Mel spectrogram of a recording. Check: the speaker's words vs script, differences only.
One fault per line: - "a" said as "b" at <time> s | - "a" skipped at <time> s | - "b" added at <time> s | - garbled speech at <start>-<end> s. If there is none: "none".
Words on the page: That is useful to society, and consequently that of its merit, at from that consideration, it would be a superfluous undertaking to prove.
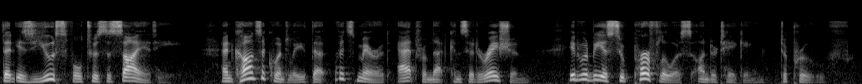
none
